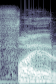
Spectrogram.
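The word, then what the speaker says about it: Fyre: Фестиваль, который называется Fire. Fire, или... Fire он Fire, называется. Да, да. просто он вот пишется я... немножко по-другому через, да. через Y или через Y.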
